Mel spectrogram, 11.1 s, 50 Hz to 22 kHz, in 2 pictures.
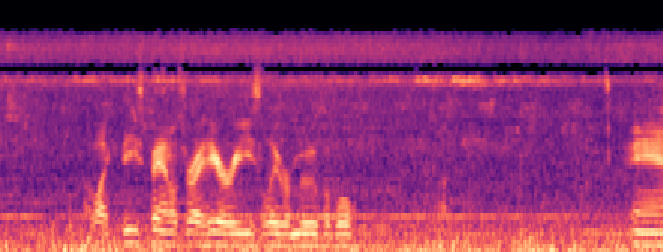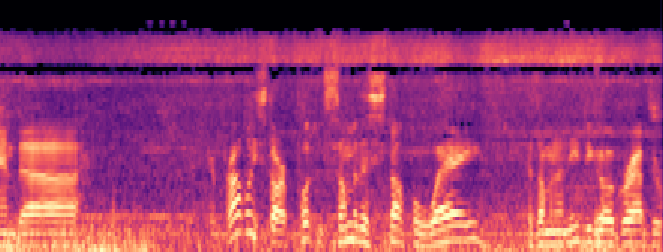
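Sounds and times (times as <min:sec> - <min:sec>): low uneven rumble: 0:00.0 - 0:11.0
steady machine hum: 0:00.0 - 0:11.0.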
